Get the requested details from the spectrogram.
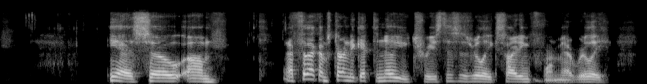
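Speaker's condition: No condition

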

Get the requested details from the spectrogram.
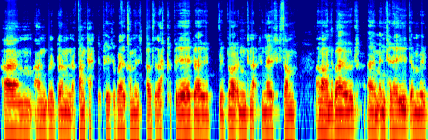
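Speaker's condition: Profound deafness; talks despite consultant predicting no speech and need for sign language

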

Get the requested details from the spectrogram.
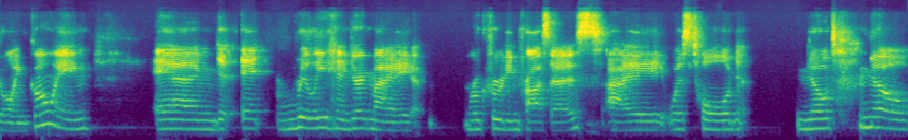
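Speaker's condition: Unilateral cleft lip and palate, severe

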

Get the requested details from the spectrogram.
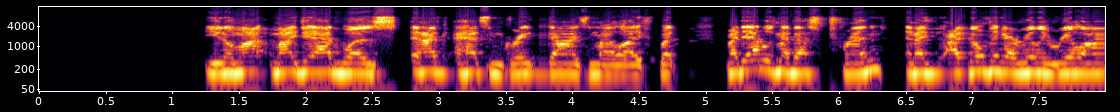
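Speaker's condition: No condition

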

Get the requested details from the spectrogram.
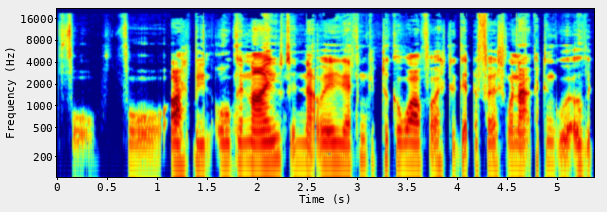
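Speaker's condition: High-frequency hearing loss, speech impediment, mild; lifelong high-frequency hearing loss, not deaf, hears low frequencies and deep voices, bells; voice judged clear on audio by host, face and hand cues absent on audio; cannot pronounce certain words often starting with ch, never heard

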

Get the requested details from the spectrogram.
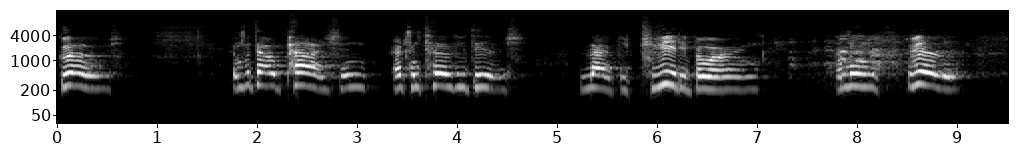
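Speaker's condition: Hearing loss, cochlear implant; doctors predicted poor speech at age 5, parents pushed speaking over sign language

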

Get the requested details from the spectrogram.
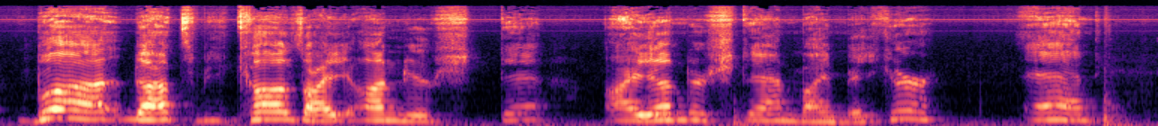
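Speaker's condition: Cerebral palsy; from birth, resource and special ed in elementary school, childhood bike riding and teen hiking limited

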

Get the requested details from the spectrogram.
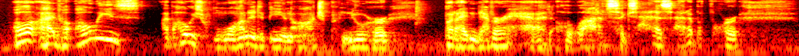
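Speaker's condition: Spasmodic dysphonia; can still communicate and be heard

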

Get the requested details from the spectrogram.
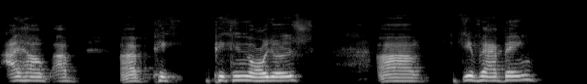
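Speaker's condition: Down syndrome; from birth, incomplete intestine, intestinal bypass surgery on day three, heart defect with two holes, congestive heart failure, open heart surgery in infancy

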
